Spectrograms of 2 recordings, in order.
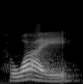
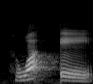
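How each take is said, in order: First: There is no glottal stop in the middle. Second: There is a glottal stop in the middle. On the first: This is how most mainland speakers say it. "majority of Americans say it like Hawaii" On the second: This is how people from the islands say it. "local people of the islands pronounce it like Hawaii with a glottal stop"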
